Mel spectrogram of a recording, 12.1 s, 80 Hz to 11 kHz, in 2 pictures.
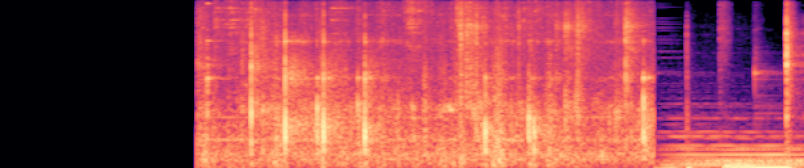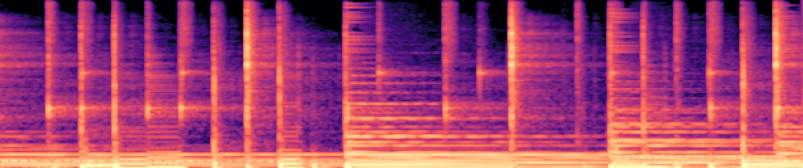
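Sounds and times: glass clinking: 1.5 - 4.9
background music with beat: 5.0 - 12.0.

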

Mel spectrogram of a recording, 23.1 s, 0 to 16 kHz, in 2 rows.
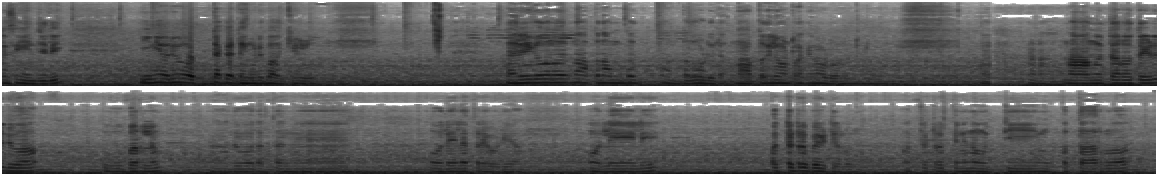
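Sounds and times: man talking: 0.0 - 0.7, 1.3 - 3.4, 4.4 - 8.8, 9.8 - 15.2, 17.4 - 18.2
low hum: 0.0 - 23.0.

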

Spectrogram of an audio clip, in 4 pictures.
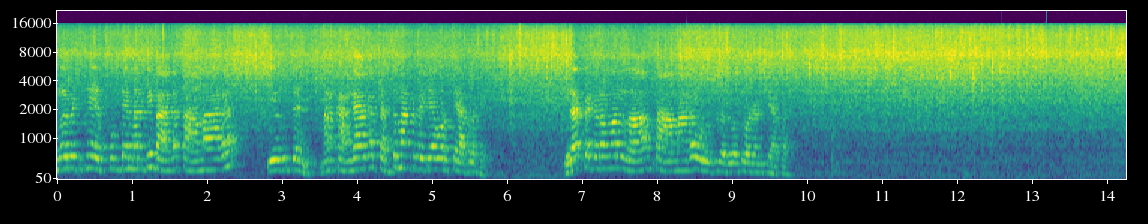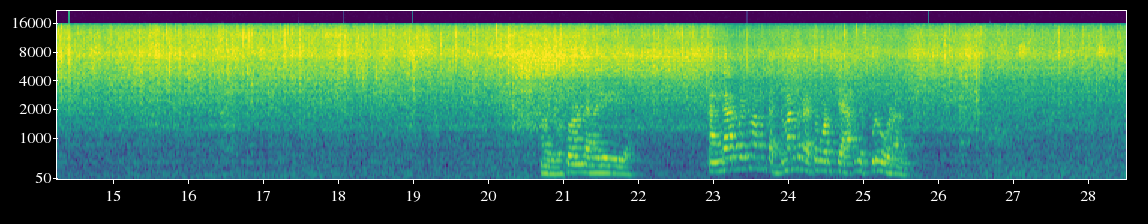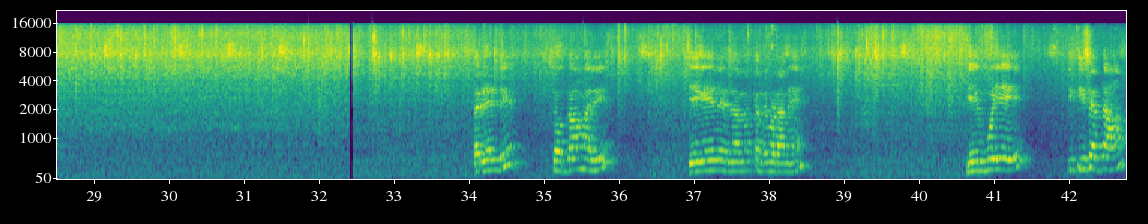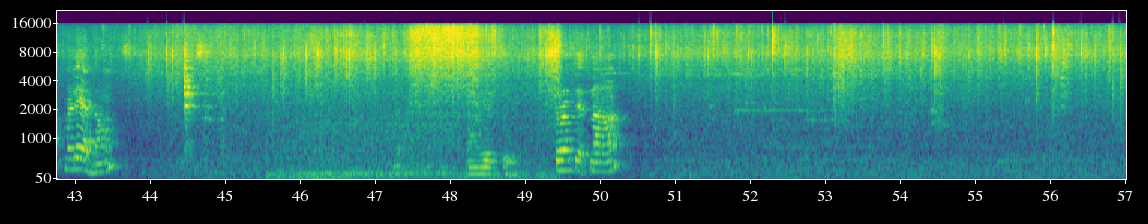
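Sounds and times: fish frying in oil: 0.0 - 57.0.

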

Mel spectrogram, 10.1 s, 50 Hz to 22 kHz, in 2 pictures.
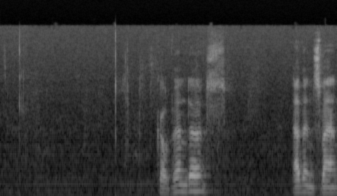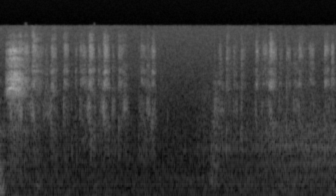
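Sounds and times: marker scratching on paper: 5.3 - 7.5, 8.3 - 10.0.

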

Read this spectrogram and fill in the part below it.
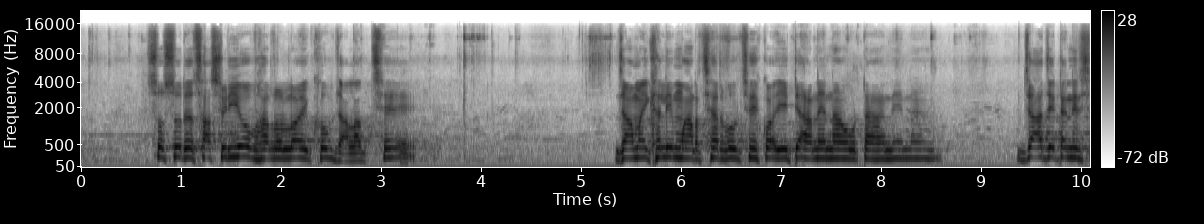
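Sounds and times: man speaking over public address: 0.6 - 3.6, 5.3 - 10.0.

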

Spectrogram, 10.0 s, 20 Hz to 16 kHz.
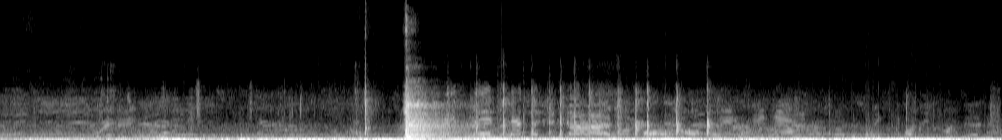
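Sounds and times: low wind rumble on microphone: 0.0 - 10.0.

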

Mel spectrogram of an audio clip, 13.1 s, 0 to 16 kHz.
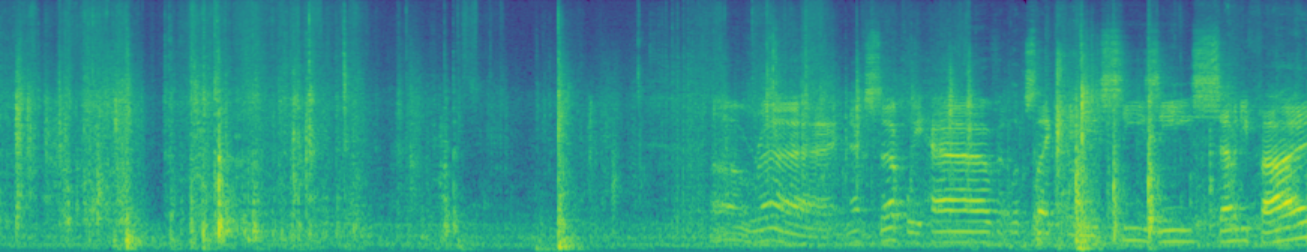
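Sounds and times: paper rustling: 0.0 - 5.1, 5.8 - 13.0.

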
